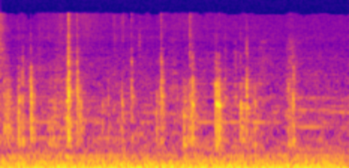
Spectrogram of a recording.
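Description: Light, irregular ticks and clicks over a low steady hum.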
